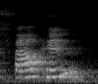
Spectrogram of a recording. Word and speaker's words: falcon: Falcon is a noun and it has 2 syllables. The stress is on the falcon. Okay, so the stress would be on the first part. Falcon. Right.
